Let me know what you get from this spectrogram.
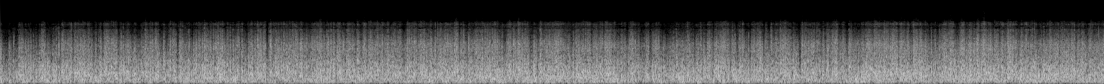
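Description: Mumbai suburban electric local train running at speed, a steady rush of wind and running noise, with heavy wind buffeting on the microphone held out of the open door.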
